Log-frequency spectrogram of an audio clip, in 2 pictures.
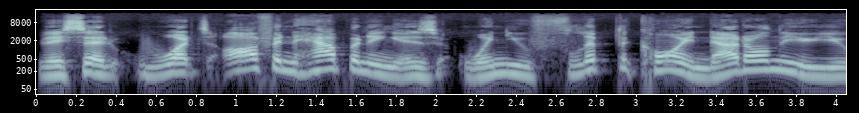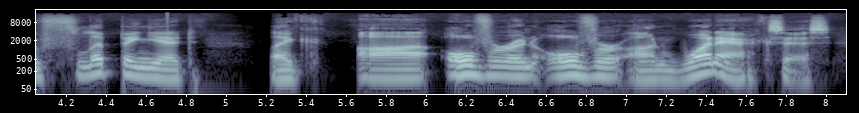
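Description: A man's voice: medium pitch, expressive, moderate pace, no room sound, studio quality. A man co-hosting a podcast, chatting casually and commenting on news with wry, joking asides. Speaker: podcast co-host.

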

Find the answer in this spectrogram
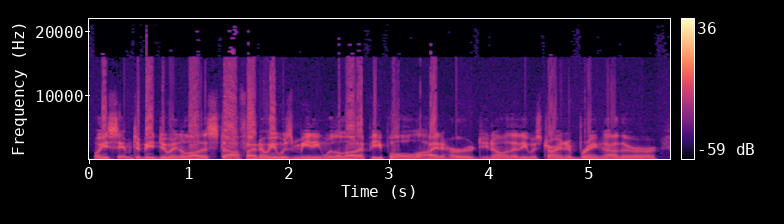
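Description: A man's voice: medium pitch, lively intonation, fast. A male podcast host in casual conversation, curious and asking questions.

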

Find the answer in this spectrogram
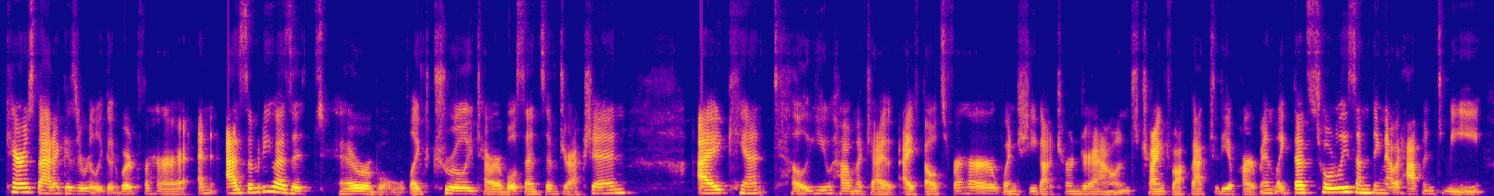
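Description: A woman hosts a casual book discussion. Her voice sits a little low and carries a clear creak. She talks in a chatty, expressive way and leans on her words for emphasis. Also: a little fast. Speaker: podcast host.

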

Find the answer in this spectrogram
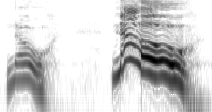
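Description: A man's voice: extremely high pitch, wildly swooping pitch, drawn-out words, mellow, dry recording, clean studio sound, voice pushed up, full character voice. A man voicing a frightened, pleading male hostage in an audio story, speaking in a panic. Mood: panicked.

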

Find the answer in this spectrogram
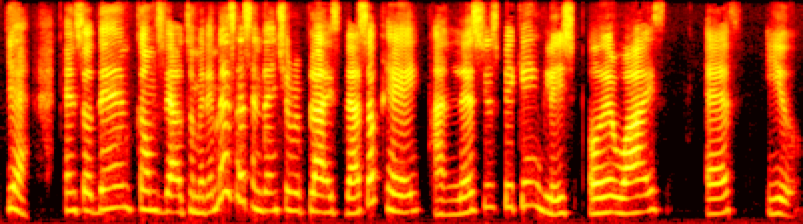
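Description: A woman's voice: a little high, normal speed, no room sound, dull audio. Colombian-accented woman telling a story. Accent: Colombian Spanish. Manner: storytelling with many restarts and hesitations. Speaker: podcast host, dental practice owner. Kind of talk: casual chat.

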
